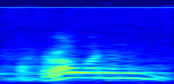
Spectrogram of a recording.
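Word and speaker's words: Croghan: For nearly, going on 14 years, Bennett's been struggling with that Crowan, and this is the first time he's had it right, I might add. It's spelled C-R-O-G-H-A-N, and it's a little bit difficult to get used to.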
